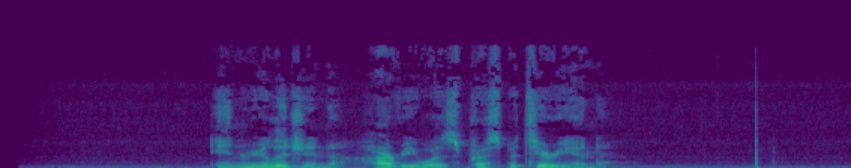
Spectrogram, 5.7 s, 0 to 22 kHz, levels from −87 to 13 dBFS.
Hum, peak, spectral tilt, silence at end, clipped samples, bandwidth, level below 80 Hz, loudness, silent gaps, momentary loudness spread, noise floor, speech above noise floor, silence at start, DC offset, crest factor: none; -10 dBFS; -5 dB/octave; 1.6 s; under 0.1%; 16 kHz; -76 dBFS; -30 LUFS; none; 21 LU; -62 dBFS; 33 dB; 1.45 s; under 0.1%; 24 dB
